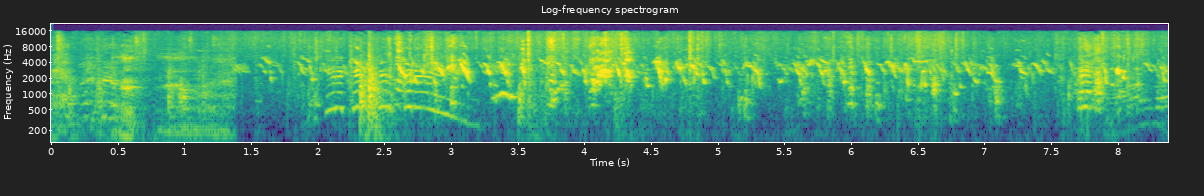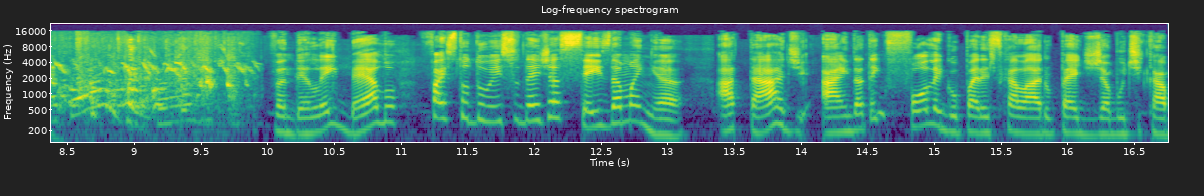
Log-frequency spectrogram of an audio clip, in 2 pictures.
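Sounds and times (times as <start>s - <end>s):
several chickens clucking: 0.0s - 10.0s
speech: 10.1s - 16.7s.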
